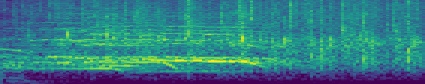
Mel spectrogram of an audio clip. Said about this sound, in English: Would you please put your hands together, scream as loud as you can, and welcome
